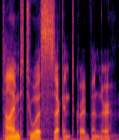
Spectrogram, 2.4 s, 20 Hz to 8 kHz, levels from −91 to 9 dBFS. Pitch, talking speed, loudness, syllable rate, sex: 90 Hz, 150 wpm, -19 LUFS, 4.0 syllables/s, male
